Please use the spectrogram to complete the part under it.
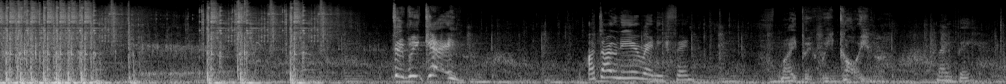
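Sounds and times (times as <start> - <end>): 
rapid gunfire in a firefight: 0.0 - 3.7
speech: 4.1 - 4.8, 5.9 - 7.1, 7.8 - 9.9.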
